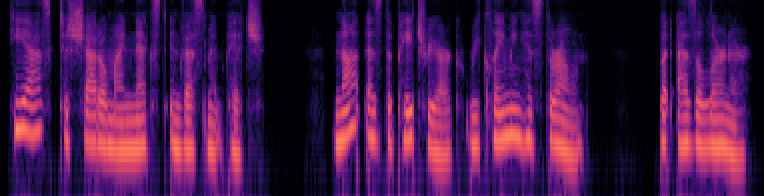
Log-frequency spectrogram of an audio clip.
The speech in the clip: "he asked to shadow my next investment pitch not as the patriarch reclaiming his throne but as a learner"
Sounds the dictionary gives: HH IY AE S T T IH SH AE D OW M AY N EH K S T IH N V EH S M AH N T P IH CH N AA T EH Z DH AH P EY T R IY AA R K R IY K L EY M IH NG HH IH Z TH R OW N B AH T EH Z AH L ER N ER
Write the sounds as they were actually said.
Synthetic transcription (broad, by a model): HH IY AE S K T IH SH AE D OW M AY N EH K S T IH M V EH S M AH N P IH CH N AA T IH Z DH AH P EY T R IY AA R K R IY K L EY M IH NG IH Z TH R OW N B AH T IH Z AH L ER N ER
